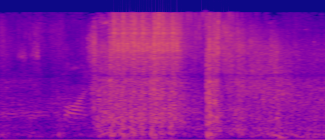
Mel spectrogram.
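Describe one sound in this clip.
A loud blast bursts and rumbles.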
